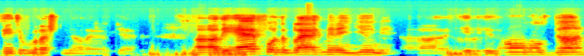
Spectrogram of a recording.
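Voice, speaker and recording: His voice is fairly high for a man, with ordinary pitch variation and big swings in loudness. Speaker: union chapter president chairing meeting. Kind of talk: membership meeting report. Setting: video call. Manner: fast.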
